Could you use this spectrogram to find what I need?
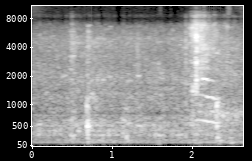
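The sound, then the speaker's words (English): An unhappy cat meowing: one strained, whiny cry near the end, with softer stirrings earlier, all faint over a low hiss. “That is not a happy cat, actually.”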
